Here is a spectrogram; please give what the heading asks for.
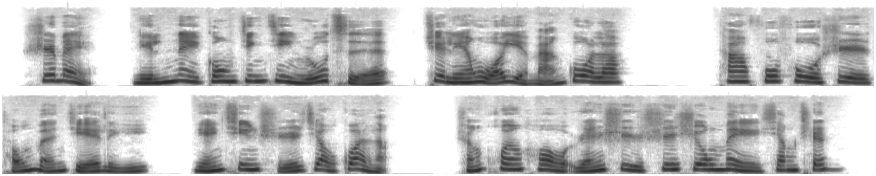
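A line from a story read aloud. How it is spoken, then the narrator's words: Laughing. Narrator (Chinese): 岳不群笑道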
